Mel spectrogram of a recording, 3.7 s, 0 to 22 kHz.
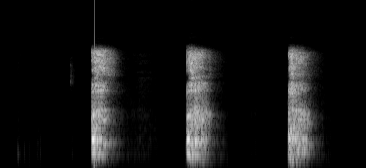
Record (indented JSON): {
  "three_cough_length": "3.7 s",
  "three_cough_amplitude": 16129,
  "three_cough_signal_mean_std_ratio": 0.31,
  "survey_phase": "beta (2021-08-13 to 2022-03-07)",
  "age": "18-44",
  "gender": "Male",
  "wearing_mask": "No",
  "symptom_cough_any": true,
  "symptom_headache": true,
  "smoker_status": "Never smoked",
  "respiratory_condition_asthma": false,
  "respiratory_condition_other": false,
  "recruitment_source": "Test and Trace",
  "submission_delay": "1 day",
  "covid_test_result": "Positive",
  "covid_test_method": "RT-qPCR",
  "covid_ct_value": 20.3,
  "covid_ct_gene": "ORF1ab gene",
  "covid_ct_mean": 20.8,
  "covid_viral_load": "150000 copies/ml",
  "covid_viral_load_category": "Low viral load (10K-1M copies/ml)"
}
